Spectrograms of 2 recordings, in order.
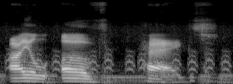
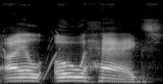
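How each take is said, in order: First: The word 'of' is said in full. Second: The word 'of' is reduced to 'o'. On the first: The speaker calls it wrong. "and not Isle of Hags" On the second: The speaker calls it right. "very important that you say Isle o' Hags"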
